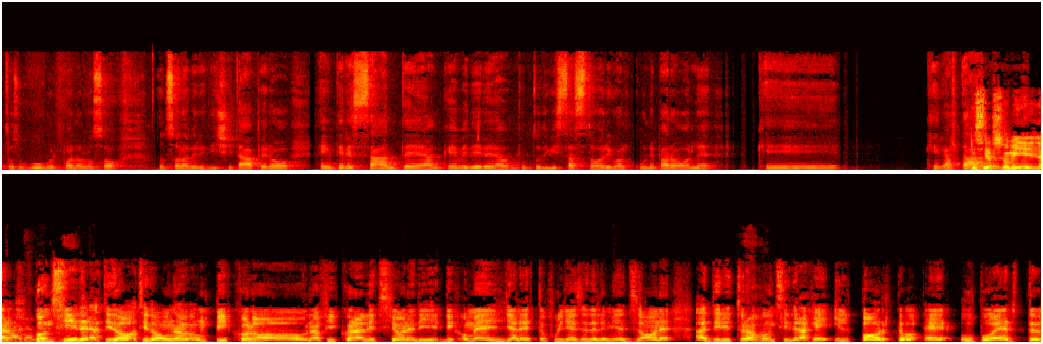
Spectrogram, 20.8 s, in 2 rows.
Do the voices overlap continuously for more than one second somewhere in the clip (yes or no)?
yes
